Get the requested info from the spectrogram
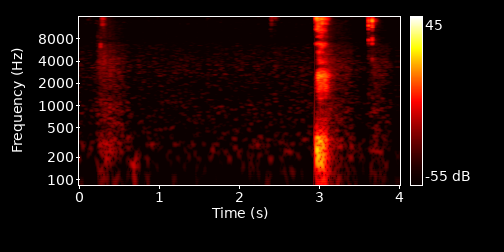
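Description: A single sharp cough about three seconds in, followed shortly by a short mouse click.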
